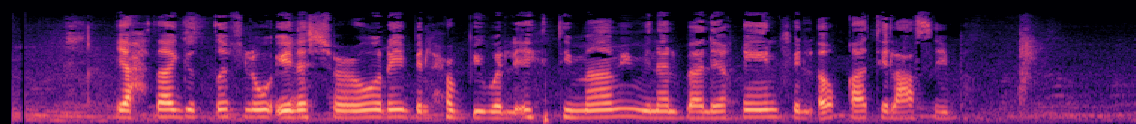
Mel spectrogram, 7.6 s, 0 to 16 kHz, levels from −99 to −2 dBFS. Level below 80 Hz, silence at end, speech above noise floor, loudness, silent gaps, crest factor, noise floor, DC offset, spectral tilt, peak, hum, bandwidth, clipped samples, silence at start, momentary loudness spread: -68 dBFS; 0.7 s; 26 dB; -24 LUFS; none; 22 dB; -50 dBFS; under 0.1%; -3.5 dB/octave; -4 dBFS; none; 10.5 kHz; under 0.1%; 0.1 s; 20 LU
